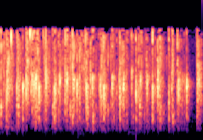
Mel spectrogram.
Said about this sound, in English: So they're all in the house. Let's give them some applause.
